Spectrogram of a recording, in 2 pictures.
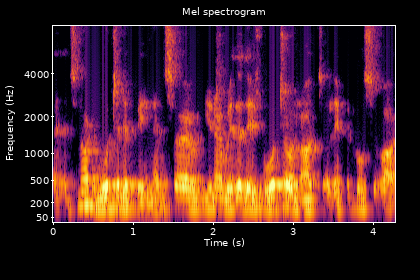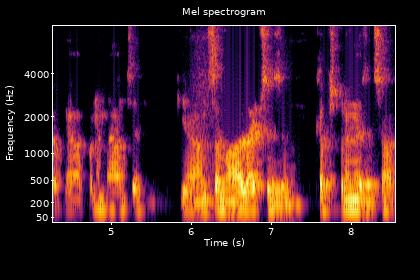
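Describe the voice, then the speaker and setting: A man's dark, mellow, somewhat breathy voice with fairly even intonation. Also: medium pitch for a man, fairly quick pace. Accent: South African. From South Africa. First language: Afrikaans. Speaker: game lodge owner, entrepreneur. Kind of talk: interview. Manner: halting, many fillers and repeats.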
